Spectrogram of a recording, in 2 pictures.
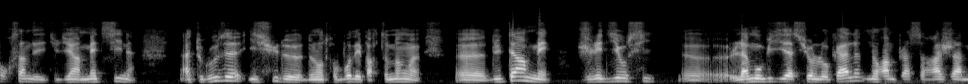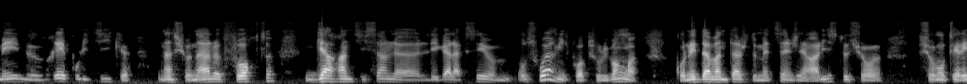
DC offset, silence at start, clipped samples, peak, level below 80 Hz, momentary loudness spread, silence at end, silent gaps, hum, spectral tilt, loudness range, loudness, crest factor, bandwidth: under 0.1%; 0 s; under 0.1%; 0 dBFS; -64 dBFS; 15 LU; 0 s; none; none; -6.5 dB/octave; 4 LU; -19 LUFS; 18 dB; 7.8 kHz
